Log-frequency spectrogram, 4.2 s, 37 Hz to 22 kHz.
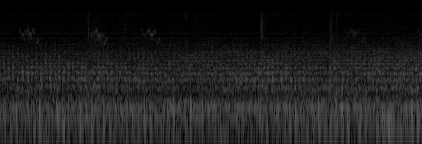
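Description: Helicopter in the Just Cause 3 game, a steady whirring rotor drone with faint rhythmic chopping, fairly quiet and continuous without speech.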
